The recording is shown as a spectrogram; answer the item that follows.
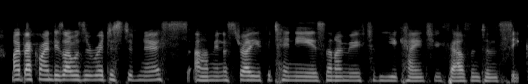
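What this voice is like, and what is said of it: Australian accent. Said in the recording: “I'm an Australian, which you will hear very quickly with the accent.”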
